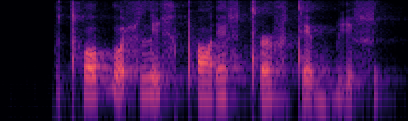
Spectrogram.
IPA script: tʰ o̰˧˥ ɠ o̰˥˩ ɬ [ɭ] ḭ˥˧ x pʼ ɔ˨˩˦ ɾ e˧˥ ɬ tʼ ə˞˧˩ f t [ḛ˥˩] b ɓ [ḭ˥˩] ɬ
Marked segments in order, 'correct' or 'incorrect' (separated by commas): incorrect, correct, correct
